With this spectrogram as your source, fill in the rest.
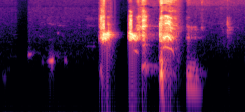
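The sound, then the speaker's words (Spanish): A short fit of coughing, four or five harsh bursts in quick succession, fairly loud, with no one talking. “Perdón, dilo tú, te traigo tos.”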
